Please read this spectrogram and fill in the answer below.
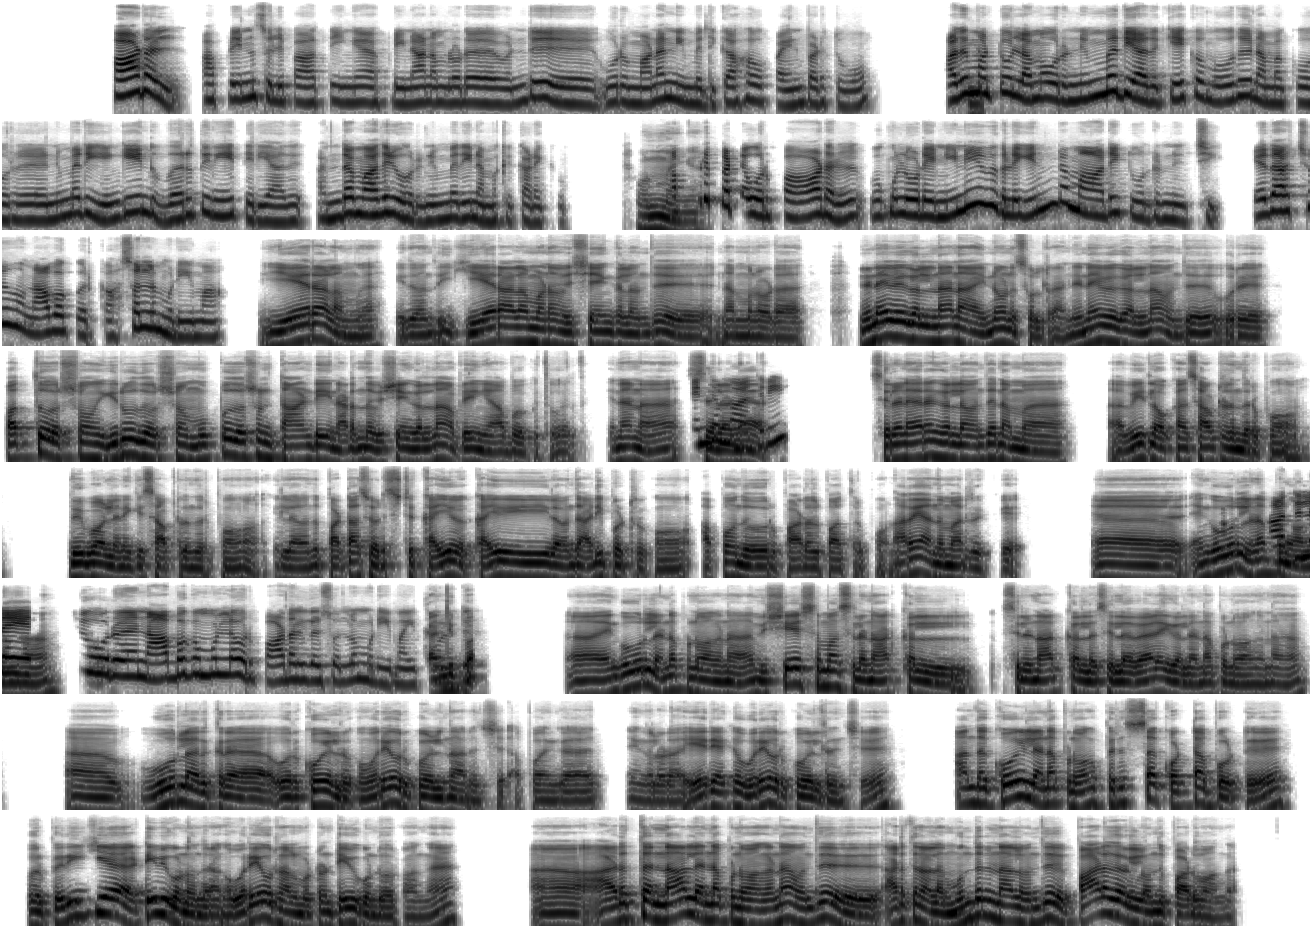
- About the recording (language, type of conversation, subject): Tamil, podcast, ஒரு பாடல் உங்களுடைய நினைவுகளை எப்படித் தூண்டியது?
- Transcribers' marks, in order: other noise; other background noise; drawn out: "அ"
